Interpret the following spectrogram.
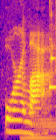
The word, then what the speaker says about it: Orla: i have the name orla spell o-r-l-a-i-t-h or o-r-l-a so both ways are pronounced the same and it's irish like i said originated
